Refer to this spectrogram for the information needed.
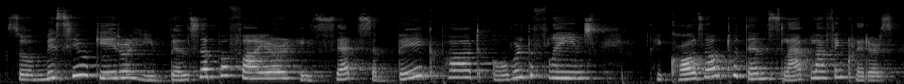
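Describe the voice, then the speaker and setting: A woman reading a bedtime story aloud in an animated, dramatic way. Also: high voice, slow. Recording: echoey room.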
